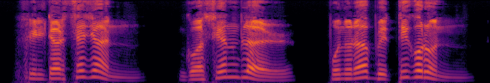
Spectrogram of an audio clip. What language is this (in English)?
Bangla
